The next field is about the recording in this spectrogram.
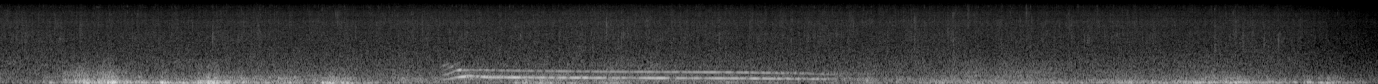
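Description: A thunderstorm with heavy, steady rain and low rolling thunder rumbling throughout; midway, a long, steady howling tone rises over the storm for a few seconds before fading. No one speaks.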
